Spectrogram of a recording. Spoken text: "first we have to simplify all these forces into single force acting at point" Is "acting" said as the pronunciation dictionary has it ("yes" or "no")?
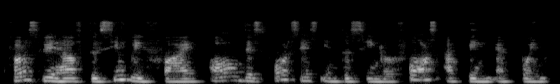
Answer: no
